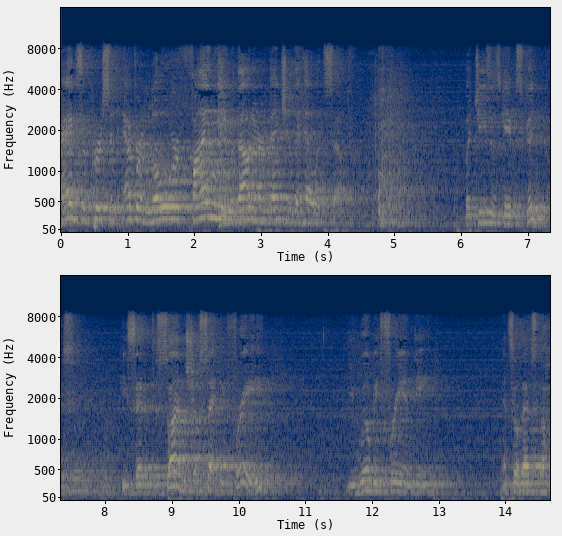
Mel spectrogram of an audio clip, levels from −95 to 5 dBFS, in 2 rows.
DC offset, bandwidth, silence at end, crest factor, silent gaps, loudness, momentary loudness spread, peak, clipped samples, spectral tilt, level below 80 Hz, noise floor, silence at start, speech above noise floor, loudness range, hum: under 0.1%; 9 kHz; 0 s; 18 dB; none; -36 LUFS; 19 LU; -18 dBFS; under 0.1%; -4.5 dB/octave; -68 dBFS; -58 dBFS; 0 s; 23 dB; 10 LU; none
